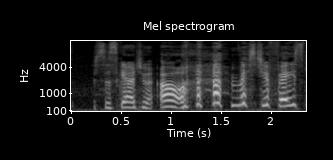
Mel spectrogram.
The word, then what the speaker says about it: Saskatchewan: Hi Flora, it's pronounced Regina, Saskatchewan, pronounced Saskatchewan.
